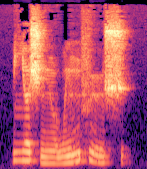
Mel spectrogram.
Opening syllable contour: falling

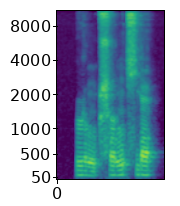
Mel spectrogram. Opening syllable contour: low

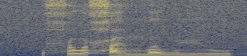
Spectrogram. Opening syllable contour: high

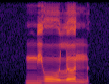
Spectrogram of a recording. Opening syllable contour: falling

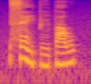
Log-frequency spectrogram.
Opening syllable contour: falling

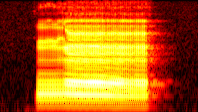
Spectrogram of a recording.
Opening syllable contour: low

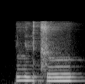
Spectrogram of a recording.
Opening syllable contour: falling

